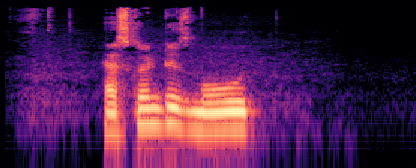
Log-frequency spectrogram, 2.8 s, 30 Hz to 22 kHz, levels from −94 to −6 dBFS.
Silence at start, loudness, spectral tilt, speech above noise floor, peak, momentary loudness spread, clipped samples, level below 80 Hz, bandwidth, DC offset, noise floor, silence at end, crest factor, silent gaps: 0.7 s; -16 LUFS; -4.5 dB/octave; 59 dB; -2 dBFS; 5 LU; under 0.1%; -60 dBFS; 16.5 kHz; under 0.1%; -74 dBFS; 1.1 s; 18 dB; none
